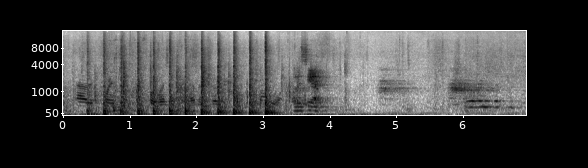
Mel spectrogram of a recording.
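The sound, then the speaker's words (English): ICE officers knock on an apartment door just after 6 a.m. in the Bronx: a rapid series of about a dozen loud, sharp knocks for a few seconds, then they stop, followed by faint, muffled voices talking. “the scene you're seeing is when they're knocking on a door”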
